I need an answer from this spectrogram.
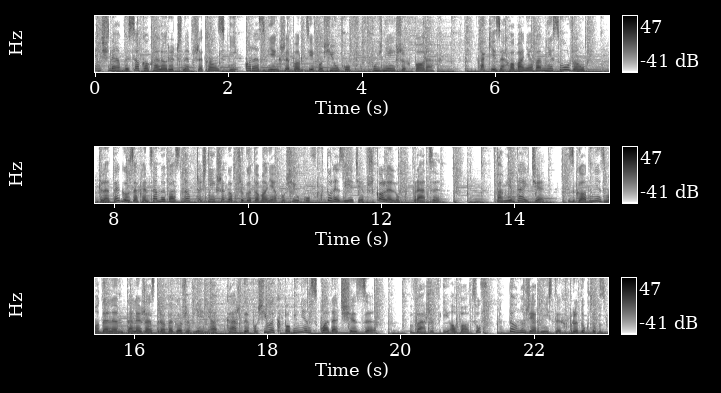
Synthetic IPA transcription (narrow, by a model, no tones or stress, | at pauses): ɛɲt͡ɕnavɘsɔkɔkalɔɾɘt͡ʂnɛpʂɛkɔñskʲiɔɾazvʲjɛŋkʂɛpɔɾt̪sʲjɛpɔɕiwkufːpuʑɲejʂɘxpɔɾax | t̪akʲɛzaxɔvaɲavamɲɛswuʐɔ̃w̃ | d̪lat̪ɛɡɔzaxɛnt̪samɘvazd̪ɔft͡ʂɛɕɲejʂɛɡɔpʂɘɡɔt̪ɔvaɲapɔɕiwkufkt̪uɾɛzjet͡ɕɛfʂkɔlɛlupːɾat̪sɘ | pamʲjɛnt̪ajt͡ɕɛzɡɔd̪ɲɛzmɔd̪ɛlɛmt̪alɛʐazd̪ɾɔvɛɡɔʐɘvʲjeɲakaʐd̪ɘpɔɕiwɛkpɔvʲiɲɛnskwad̪at͡ɕɕɛz | vaʐɘfiɔvɔt̪sufpɛwnɔʑaɾɲist̪ɘxpɾɔd̪ukt̪uvz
